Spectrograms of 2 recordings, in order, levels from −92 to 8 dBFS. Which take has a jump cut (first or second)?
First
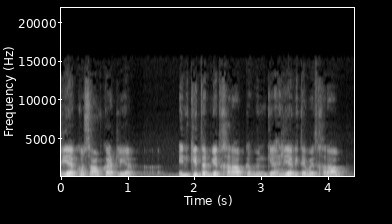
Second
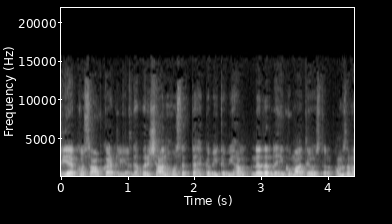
second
